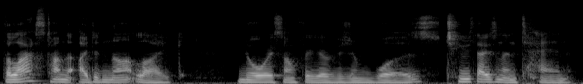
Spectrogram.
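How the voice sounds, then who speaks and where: A man's voice: lowish voice, steady tone, measured pace, dark tone. A man hosting a Eurovision reaction video, giving chatty, opinionated commentary and correcting himself as he goes. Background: faint music from the songs being reacted to.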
